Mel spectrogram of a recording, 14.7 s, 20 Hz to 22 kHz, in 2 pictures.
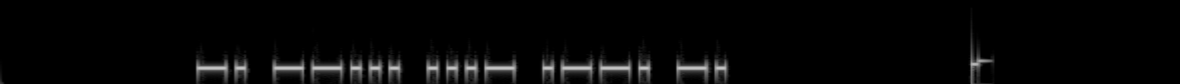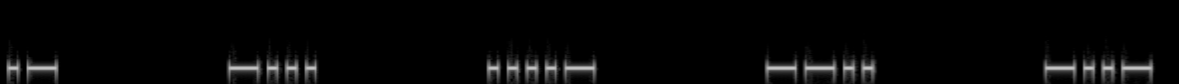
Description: Morse code, heard as a keyed tone, about 20 wpm, spaced as for 10 wpm, 700 Hz. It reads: N7VPN AB4ZX
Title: USA Call Signs - 5 Characters - 6x Character Spacing - 20wpm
